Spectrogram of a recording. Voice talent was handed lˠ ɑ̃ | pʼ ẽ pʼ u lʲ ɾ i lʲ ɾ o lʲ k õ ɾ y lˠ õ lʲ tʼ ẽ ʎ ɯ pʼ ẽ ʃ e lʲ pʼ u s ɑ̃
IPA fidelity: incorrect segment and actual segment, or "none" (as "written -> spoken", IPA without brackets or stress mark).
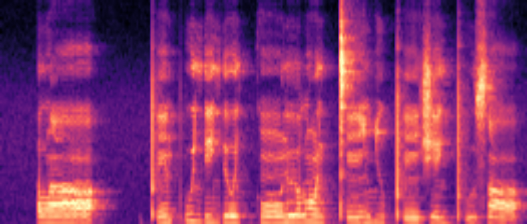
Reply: none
